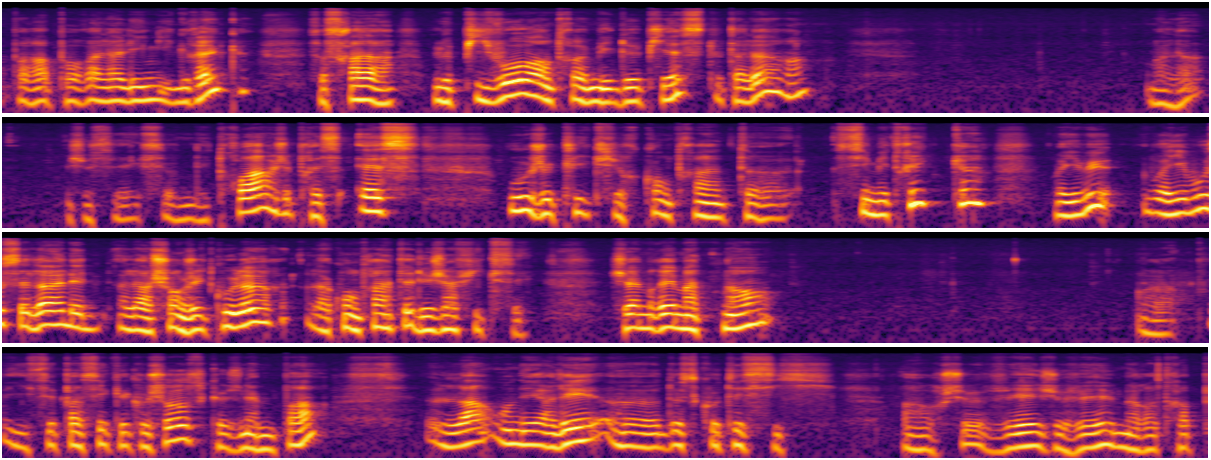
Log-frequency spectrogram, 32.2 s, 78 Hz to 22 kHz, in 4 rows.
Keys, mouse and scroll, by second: 1.3 click, 6.8 click, 13.6 s, 19.6 scroll down 2, 20.2-20.8 right drag, 22.4-23.8 drag, 24.0-24.8 scroll up 4, 25.0-25.6 right drag, 26.6-27.5 drag, 29.6 click, 30.6-31.0 scroll up 1, 31.5 click.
